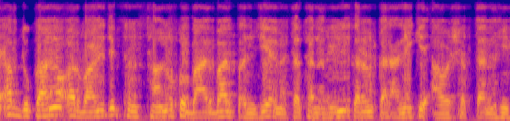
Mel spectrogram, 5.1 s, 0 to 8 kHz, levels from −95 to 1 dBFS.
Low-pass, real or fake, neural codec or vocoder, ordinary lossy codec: none; fake; codec, 16 kHz, 6 kbps, DAC; none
